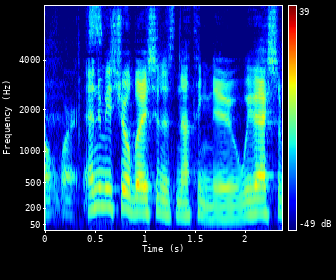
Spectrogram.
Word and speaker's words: endometrial ablation: Endometrial ablation. Am I saying it correctly? Endometrial ablation. Yes, okay. You are.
